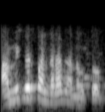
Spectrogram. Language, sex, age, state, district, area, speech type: Marathi, male, 18-30, Maharashtra, Kolhapur, urban, conversation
